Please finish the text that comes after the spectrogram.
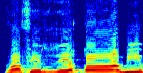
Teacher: رو کو باریک پڑھنا ہے، رو کے نیچے زیر اس لیے، اور قوف کو پور پڑھنا ہے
